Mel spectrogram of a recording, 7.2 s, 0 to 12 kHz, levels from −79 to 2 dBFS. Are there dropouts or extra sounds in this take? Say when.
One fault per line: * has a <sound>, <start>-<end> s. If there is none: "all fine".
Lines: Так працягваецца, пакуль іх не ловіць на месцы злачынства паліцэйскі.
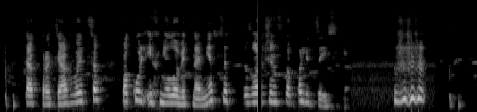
* has a dropout, 3.9-3.9 s
* has a laugh, 5.9-6.4 s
